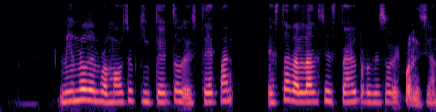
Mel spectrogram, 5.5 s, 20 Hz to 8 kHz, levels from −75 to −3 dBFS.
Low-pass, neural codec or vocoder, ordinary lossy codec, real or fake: 7.2 kHz; codec, 24 kHz, 1 kbps, SNAC; MP3, 48 kbps; fake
